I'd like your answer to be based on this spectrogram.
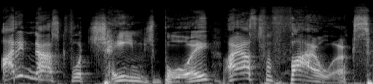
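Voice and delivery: rough, swooping, put-on English accent. Retelling a man answering a kid who offered change, in an English accent. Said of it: "That's the best English accent I can do".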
